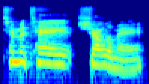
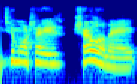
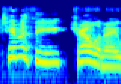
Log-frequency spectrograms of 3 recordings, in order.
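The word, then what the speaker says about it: Timothée Chalamet: supposed to be pronounced timot Shel he's French his dad named him timot and it's supposed to rhyme it's supposed to be timot Shel which is so cute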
